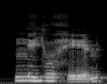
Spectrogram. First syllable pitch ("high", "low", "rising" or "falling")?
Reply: low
